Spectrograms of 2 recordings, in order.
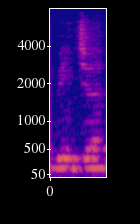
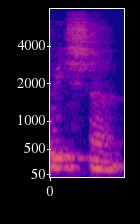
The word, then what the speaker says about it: vision: The S in vision is pronounced j, j, and not sh, j. So it's not vision, it's vision.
